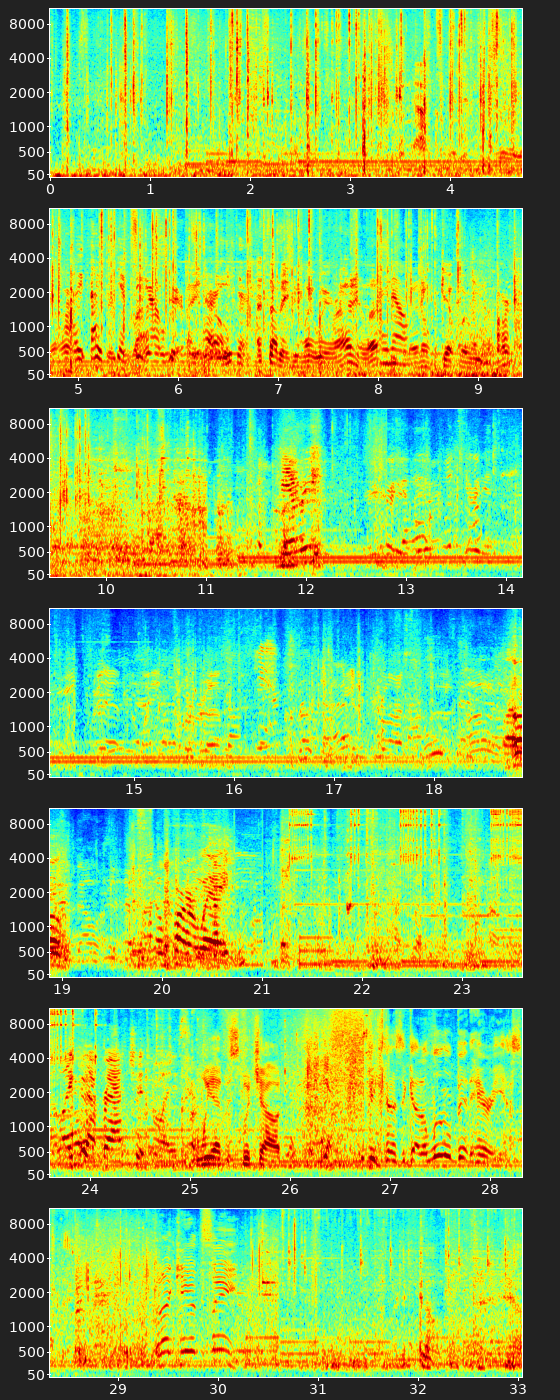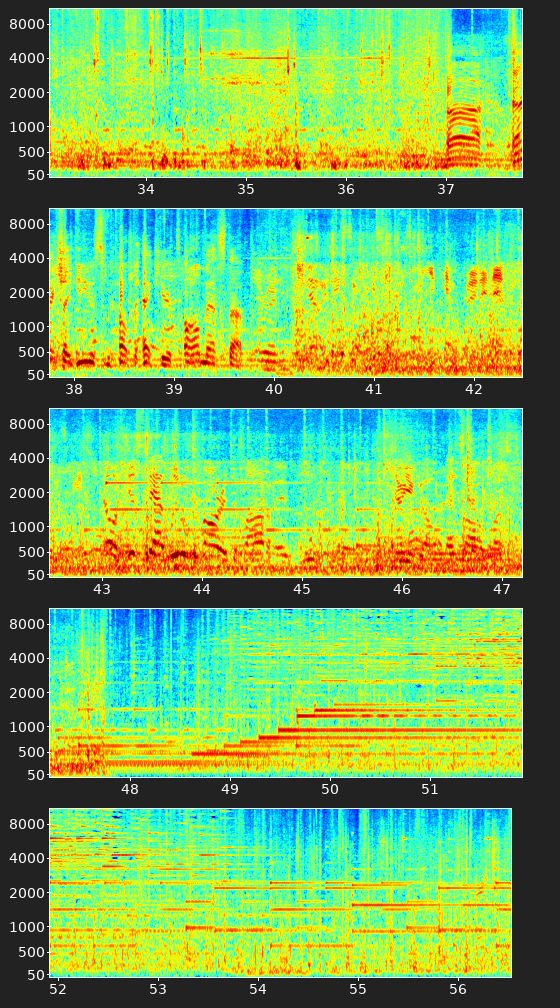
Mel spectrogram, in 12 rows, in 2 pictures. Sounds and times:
Music: 1.4 - 56.5.

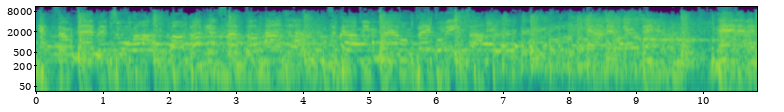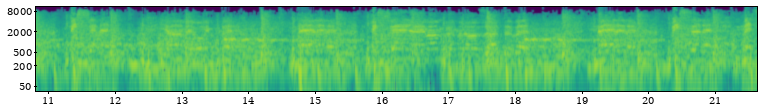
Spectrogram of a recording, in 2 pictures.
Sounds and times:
Singing: 0.0 - 14.0, 14.6 - 18.4, 19.0 - 21.6
Music: 0.0 - 21.6.

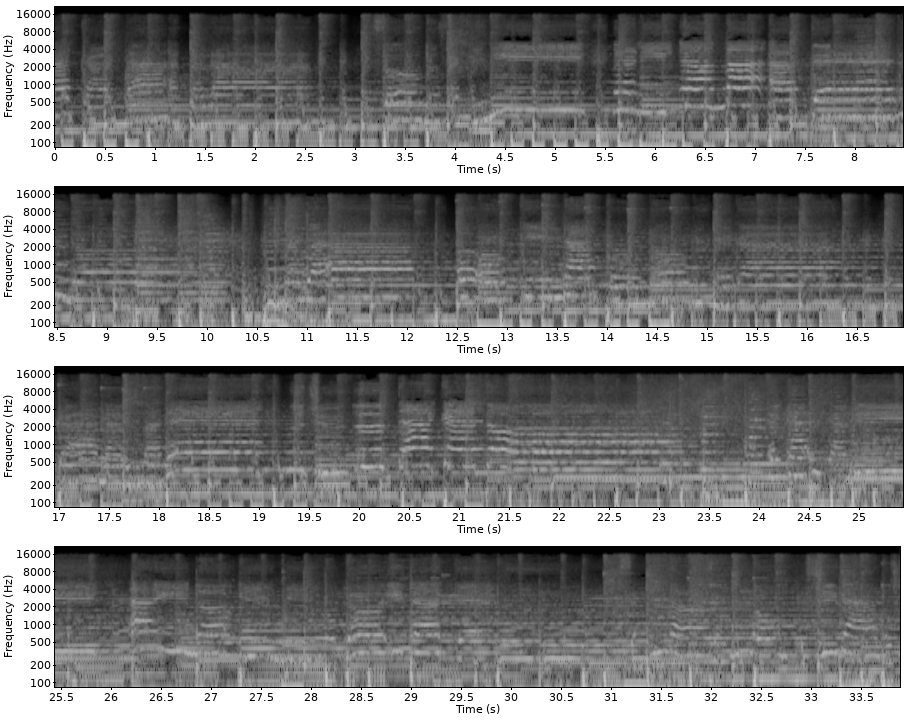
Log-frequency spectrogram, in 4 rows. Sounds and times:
Song: 8.6 - 33.7.

